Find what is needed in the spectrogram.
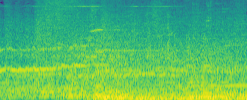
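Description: A bus's engine and tyres rumbling as it drives, swelling louder about half a second in, mixed with trailer music.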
